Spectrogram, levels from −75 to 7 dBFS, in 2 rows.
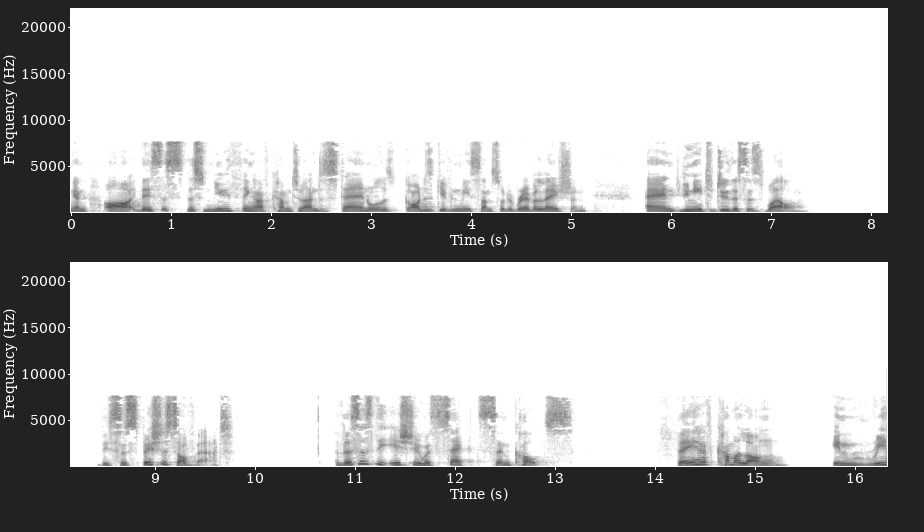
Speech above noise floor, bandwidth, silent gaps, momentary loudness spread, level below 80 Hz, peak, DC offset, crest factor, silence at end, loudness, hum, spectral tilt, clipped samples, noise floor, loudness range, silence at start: over 61 dB; 8.2 kHz; none; 10 LU; -76 dBFS; -8 dBFS; under 0.1%; 20 dB; 0 s; -29 LUFS; none; -4 dB/octave; under 0.1%; under -90 dBFS; 2 LU; 0 s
